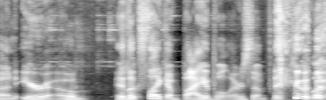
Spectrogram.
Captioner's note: laughs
